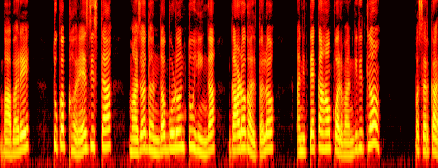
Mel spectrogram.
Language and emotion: Goan Konkani, surprised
